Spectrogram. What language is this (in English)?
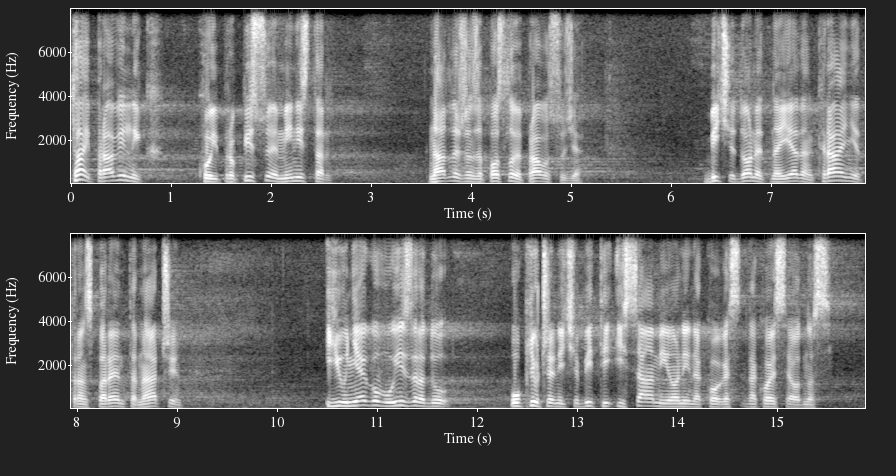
Serbian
